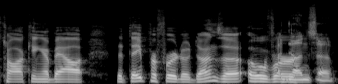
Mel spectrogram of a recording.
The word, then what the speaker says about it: Odunze: Um, is it Odun Odunze? How do you pronounce? Yeah, that? Rome Odunze.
